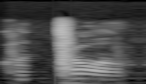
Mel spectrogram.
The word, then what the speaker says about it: control: we have control so the emphasis is on the second syllable control control yeah that's better and the last one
